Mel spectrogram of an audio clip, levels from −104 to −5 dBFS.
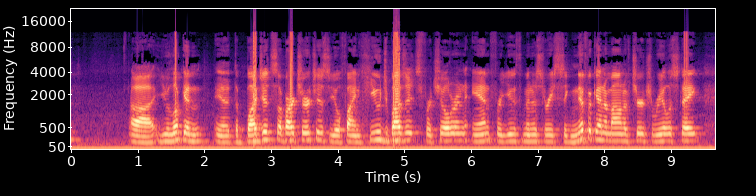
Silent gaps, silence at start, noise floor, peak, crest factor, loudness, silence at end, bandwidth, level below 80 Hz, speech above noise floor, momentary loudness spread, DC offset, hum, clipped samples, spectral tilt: none; 0 s; -43 dBFS; 0 dBFS; 16 dB; -15 LUFS; 0.2 s; 16.5 kHz; -44 dBFS; 29 dB; 10 LU; 4%; none; under 0.1%; -4.5 dB/octave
